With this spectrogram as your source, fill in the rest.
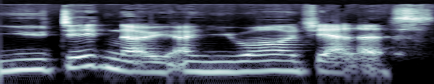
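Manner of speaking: put-on laughing voice. Retelling what she said to him about his detecting, retelling her laughing at him. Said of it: "She starts laughing at him".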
